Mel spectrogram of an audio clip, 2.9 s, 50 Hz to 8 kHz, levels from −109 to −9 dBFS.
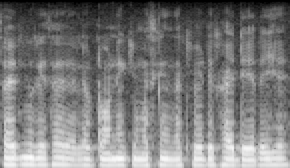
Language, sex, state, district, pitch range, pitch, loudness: Hindi, male, Madhya Pradesh, Katni, 105-110 Hz, 105 Hz, -16 LUFS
